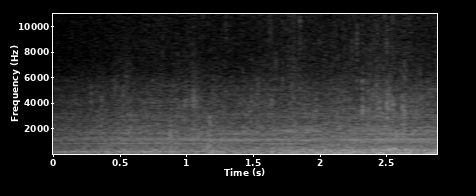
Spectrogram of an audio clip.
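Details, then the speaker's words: Kenmore Ultra Wash dishwasher, about 2006–2008, during wash; loud churning rumble pulsing about four times a second; owner suspects something hard like glass, plastic or a pit caught in the food grinding wheel. "it does sound like there's something caught in it I think it's the grinding wheel that's used to grind up food and there's something caught in there that's hard like a piece of glass a piece of plastic or maybe an olive pit or a lemon pit or something"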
